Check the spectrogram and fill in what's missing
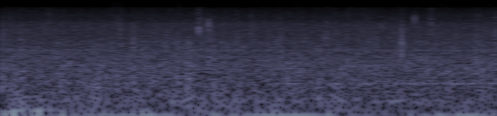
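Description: Steady rain falling, an even dense patter of drops continuing throughout at moderate level, with no voices.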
